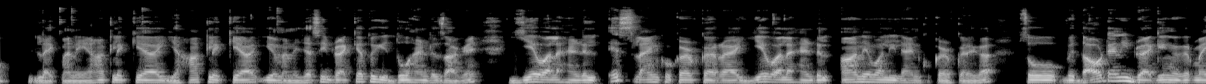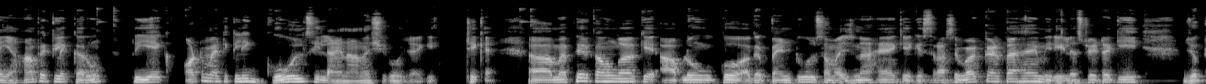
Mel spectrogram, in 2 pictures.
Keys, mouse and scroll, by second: 0.6-5.3 drag, 13.0 click, 17.2 click.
